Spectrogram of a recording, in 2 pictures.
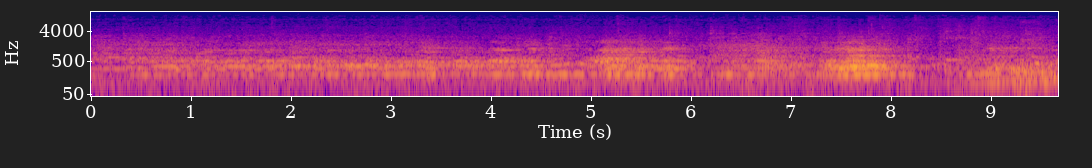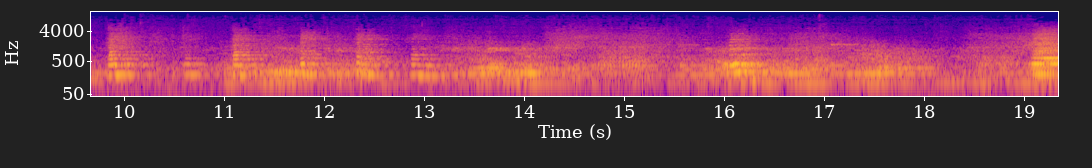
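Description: A saxophone plays a winding melody in a reverberant hall.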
